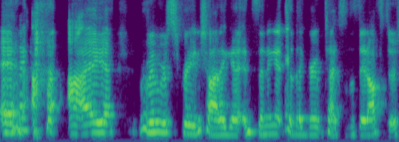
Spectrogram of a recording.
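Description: Using a bright, sharp tone, a woman speaks fairly slowly in a Texan accent. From Texas (Henrietta, near Wichita Falls). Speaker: communications coordinator. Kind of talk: interview.

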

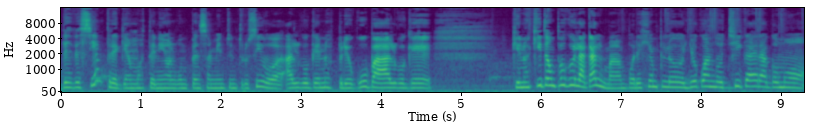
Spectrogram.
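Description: With a Chilean accent, this woman talks at a moderate pace with ordinary pitch variation. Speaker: podcast host. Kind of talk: casual chat. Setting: outdoors in a patio.

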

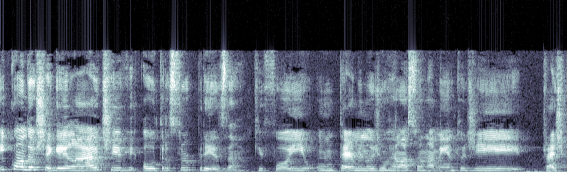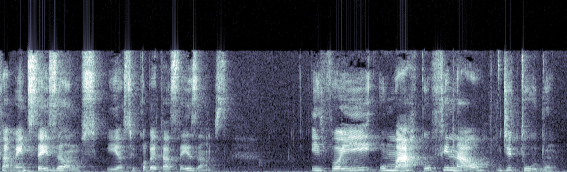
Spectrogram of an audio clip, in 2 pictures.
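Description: This woman's high voice moves at a moderate pace, its pitch varying in an ordinary way. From Brazil, Goiás. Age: 20s. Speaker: medical student sharing faith testimony. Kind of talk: testimony.

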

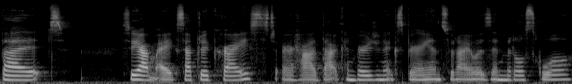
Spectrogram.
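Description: Music plays in the background. A woman with an American accent speaks at a fairly slow pace. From Oklahoma, US. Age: 20s. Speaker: former missionary and creative entrepreneur. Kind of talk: casual interview conversation. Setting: warehouse with microphones.

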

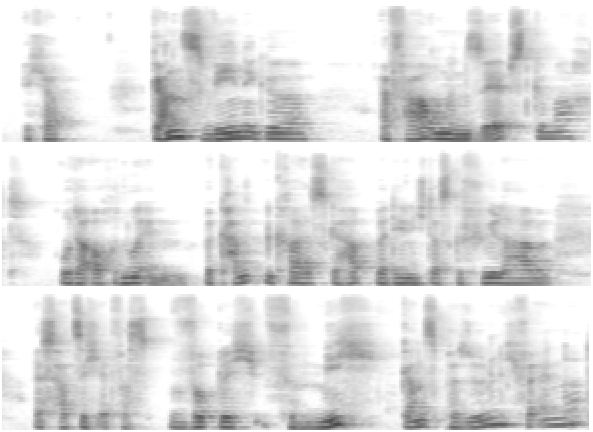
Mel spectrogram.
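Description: This man's fairly high, somewhat breathy voice moves at a fairly slow pace with ordinary pitch variation. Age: 30s. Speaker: journalist and author. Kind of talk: interview. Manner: careful, measured.

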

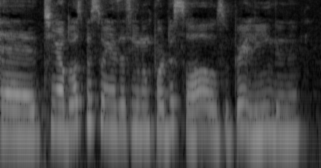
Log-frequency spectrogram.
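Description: There is noticeable background noise behind a woman speaking at a fairly slow pace. Her pitch is fairly high, with ordinary pitch variation. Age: 20s. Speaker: writer. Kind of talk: casual chat.

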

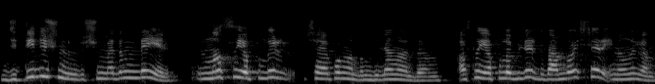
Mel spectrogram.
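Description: A woman with a high pitch talks at a fairly quick pace, her intonation lively and hardly any pauses between phrases. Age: 20s. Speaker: guest, office worker. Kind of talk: casual chat.

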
